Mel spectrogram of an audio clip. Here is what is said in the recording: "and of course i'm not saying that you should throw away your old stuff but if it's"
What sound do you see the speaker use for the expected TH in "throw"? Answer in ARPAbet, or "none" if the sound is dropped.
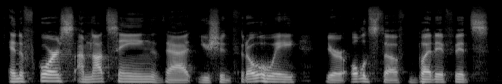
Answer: TH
